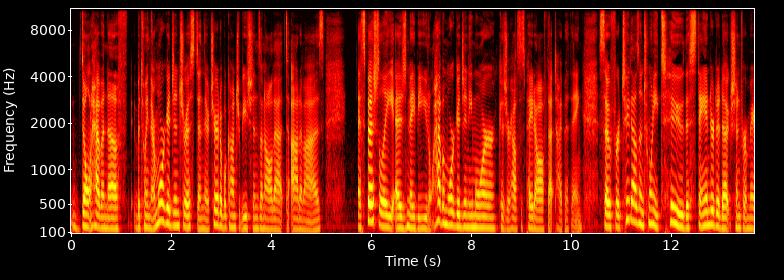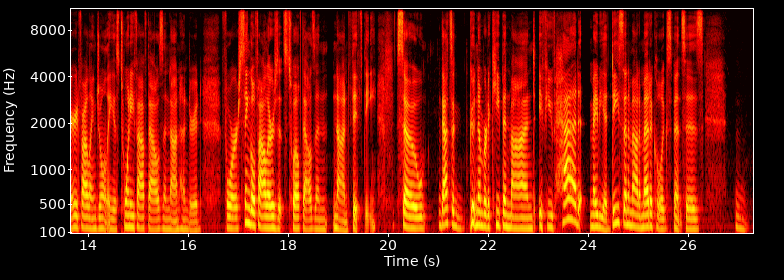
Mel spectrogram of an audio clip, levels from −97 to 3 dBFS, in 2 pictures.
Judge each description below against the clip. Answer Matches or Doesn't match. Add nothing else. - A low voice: Doesn't match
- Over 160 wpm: Doesn't match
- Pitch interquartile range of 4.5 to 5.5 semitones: Doesn't match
